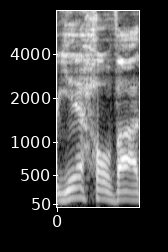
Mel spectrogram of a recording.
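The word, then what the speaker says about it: Yehovah: recording who say that the vowels are ye ho va this is the name of the creator of the universe and the true pronunciation some of them say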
